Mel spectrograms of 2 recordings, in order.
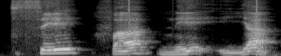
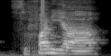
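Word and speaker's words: צפניה: Sefania, Sefania, Sefania, Sefania, Sefania. Ok? Sofonias, português, Sefania, hebraico. Ageu, português, Hagai.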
